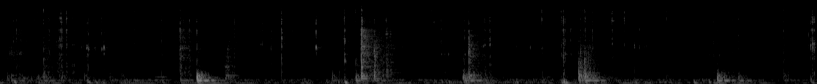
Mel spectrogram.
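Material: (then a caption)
Soap. A utility-knife blade with a red handle cuts and scrapes a thin remaining slab of solid orange soap. It makes a series of dry, crunchy scrapes and crumbly cracks, some sharper and brighter than others. A low, steady hum sits underneath.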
